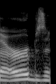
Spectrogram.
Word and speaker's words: herbs: Yeah, you're like into the herbs and shit, into the earth. – Is it herbs or herbs? – Herbs. – Herbs. – I don't think you pronounce the H.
